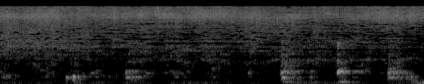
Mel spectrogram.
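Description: Snake gourd and onion curry sizzling steadily in oil in a non-stick pan, with a spatula stirring through it in short strokes; the oil is separating, the sign that the curry is well fried.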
